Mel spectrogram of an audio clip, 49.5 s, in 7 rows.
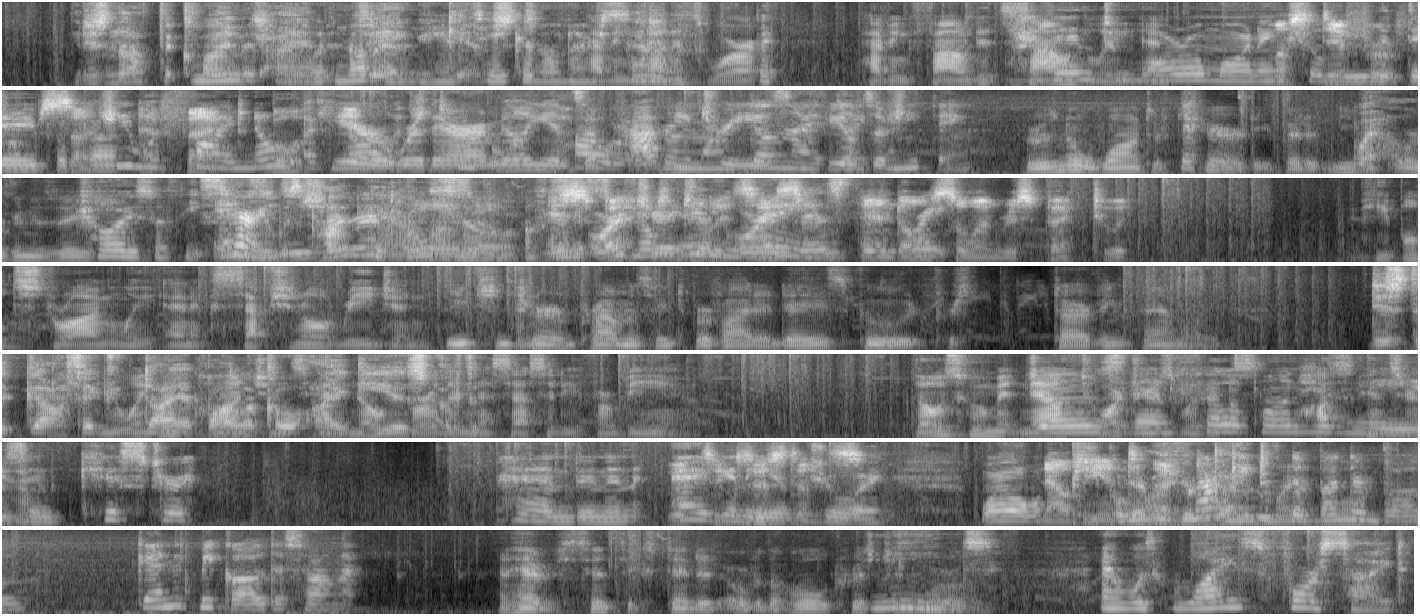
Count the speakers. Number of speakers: ten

